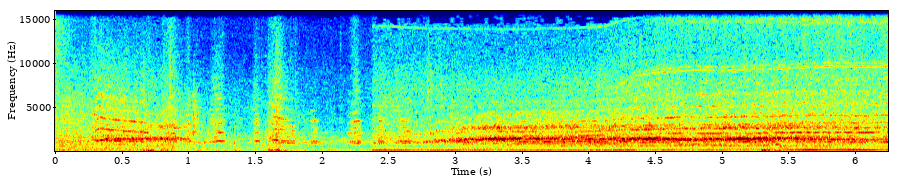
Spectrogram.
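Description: Race car engine in Gran Turismo Sport easing off the throttle: a steady whining engine tone settles and holds after some brief tire and contact noises, moderately quiet and without talk.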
